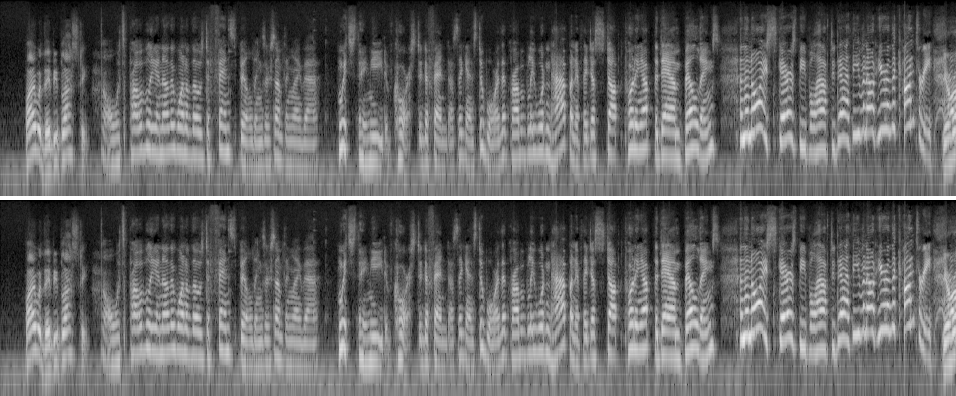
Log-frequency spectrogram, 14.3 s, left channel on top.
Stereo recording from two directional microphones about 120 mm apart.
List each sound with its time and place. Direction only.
0.3 s speech: 35° left (ahead or behind)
